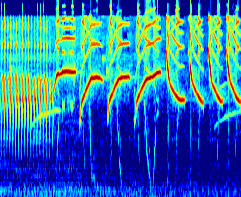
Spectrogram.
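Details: Kept canaries, identified as Belgian canary but described as Yorkshire canaries, singing: a fast buzzy trill, then bright, quickly repeated upward and downward slurred whistles, about three per second.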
